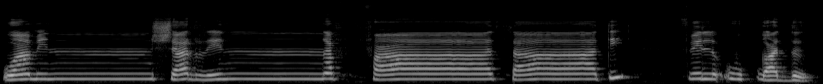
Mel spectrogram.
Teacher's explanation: سا کو نرمی سے پڑھنا ہے اور تی کو لمبا نہیں کرنا، تا زیر تی۔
